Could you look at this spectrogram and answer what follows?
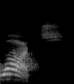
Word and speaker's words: watch: diagraph s8 how about watch h cross out the t because you don't pronounce it very good about squat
